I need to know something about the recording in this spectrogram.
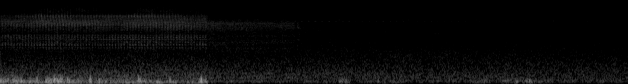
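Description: Outdoor ambience: wind buffeting the microphone, with a high, steady buzz above it. Both cut off abruptly about two seconds in, leaving only faint background hiss.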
